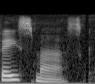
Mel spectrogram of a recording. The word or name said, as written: facemask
